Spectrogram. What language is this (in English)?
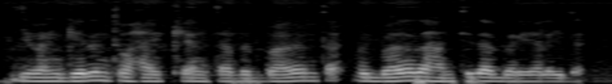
Somali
